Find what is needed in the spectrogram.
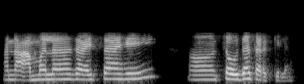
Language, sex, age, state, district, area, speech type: Marathi, female, 30-45, Maharashtra, Yavatmal, urban, conversation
